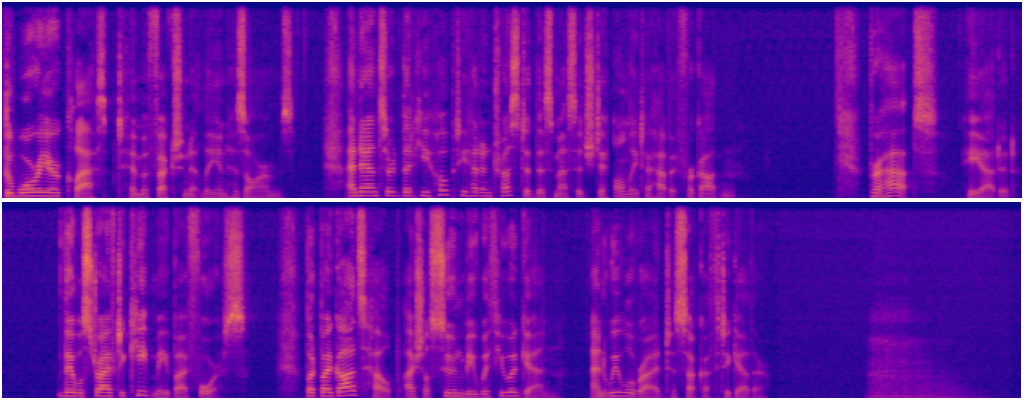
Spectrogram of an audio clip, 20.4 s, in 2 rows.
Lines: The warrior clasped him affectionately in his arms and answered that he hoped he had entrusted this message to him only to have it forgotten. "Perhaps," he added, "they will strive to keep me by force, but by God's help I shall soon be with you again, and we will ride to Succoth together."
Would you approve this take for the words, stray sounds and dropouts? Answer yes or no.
no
